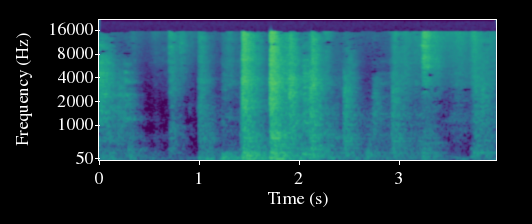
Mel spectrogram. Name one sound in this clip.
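A dryer knocks and rattles as a man shifts it.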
